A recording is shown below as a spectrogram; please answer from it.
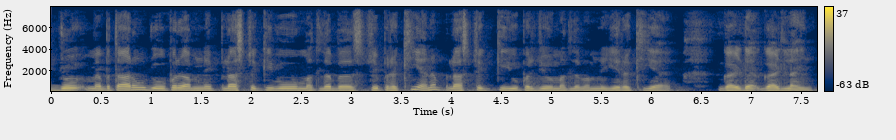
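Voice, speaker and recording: A man's voice: on the high side, dark tone, slight background noise. A man from Pakistan explaining a motor repair at his workbench, talking while he works and often checking in with the viewer. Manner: talks while working, often asking viewers to subscribe; repeats fillers and checks in with the viewer. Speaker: electronics repair technician. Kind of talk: hands-on repair tutorial.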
